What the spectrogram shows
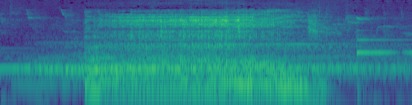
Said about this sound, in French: Elle se met à crier et c'est un grognement d'ours qui fait trembler les arbres.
